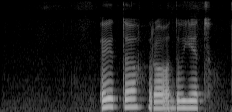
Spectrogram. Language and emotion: Russian, sad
